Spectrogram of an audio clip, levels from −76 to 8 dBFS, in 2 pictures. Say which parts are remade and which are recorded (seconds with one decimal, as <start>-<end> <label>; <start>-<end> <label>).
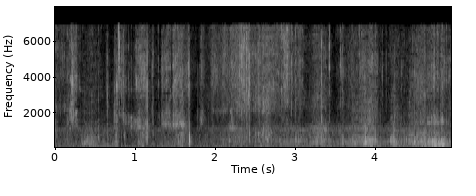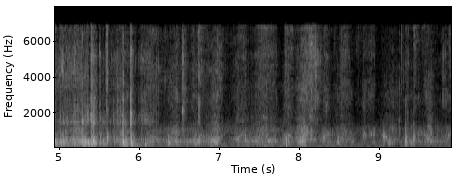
0.0-1.6 recorded; 1.6-2.8 remade; 2.8-9.9 recorded

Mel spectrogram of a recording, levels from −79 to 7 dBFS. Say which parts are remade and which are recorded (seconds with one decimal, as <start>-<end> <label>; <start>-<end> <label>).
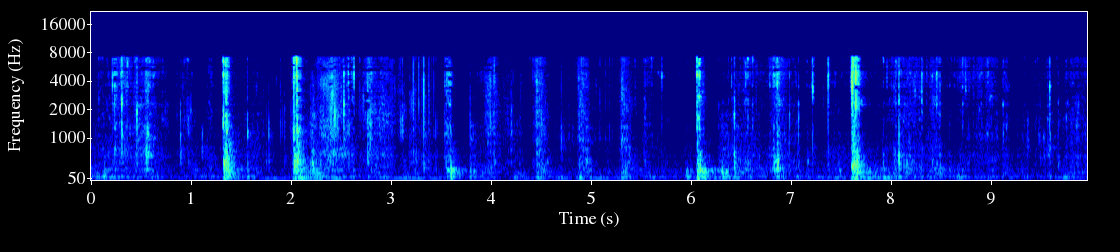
0.0-1.7 remade; 1.7-2.5 recorded; 2.5-3.0 remade; 3.0-3.5 recorded; 3.5-3.9 remade; 3.9-5.4 recorded; 5.4-10.0 remade

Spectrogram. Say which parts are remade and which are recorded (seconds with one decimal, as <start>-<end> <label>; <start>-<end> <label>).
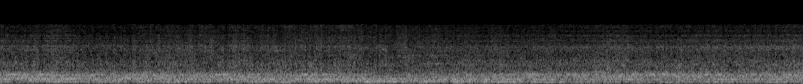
0.0-8.0 recorded

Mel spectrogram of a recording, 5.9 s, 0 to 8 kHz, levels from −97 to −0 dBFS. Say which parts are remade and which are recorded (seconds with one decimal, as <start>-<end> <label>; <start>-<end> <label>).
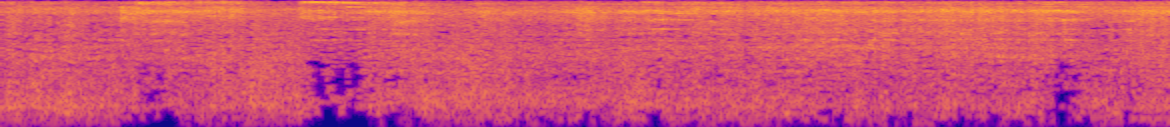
0.0-0.9 remade; 0.9-5.9 recorded

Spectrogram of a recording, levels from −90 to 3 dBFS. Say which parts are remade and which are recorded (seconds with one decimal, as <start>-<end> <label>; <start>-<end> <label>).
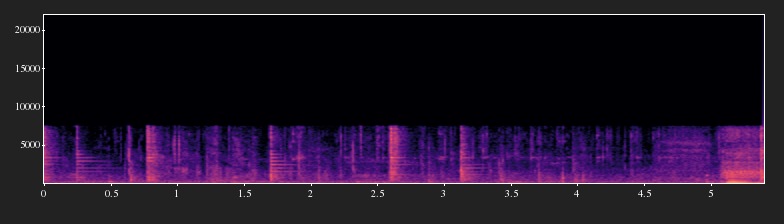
0.0-5.4 recorded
